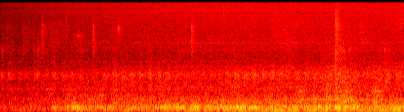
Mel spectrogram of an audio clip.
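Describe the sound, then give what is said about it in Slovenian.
A train runs on rails toward Maribor, Slovenia, producing a steady low rumble. The rumble swells after the first half second, then holds at a constant level with faint rattles above it and no voices. “naslednja postaja Maribor. Next stop Maribor.”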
